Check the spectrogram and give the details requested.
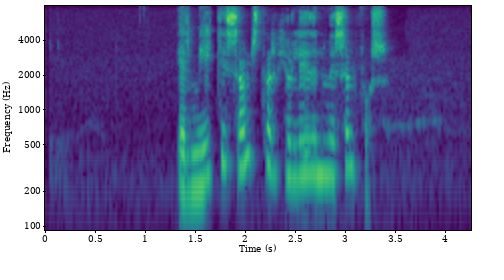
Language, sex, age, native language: Icelandic, female, 40-49, Icelandic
